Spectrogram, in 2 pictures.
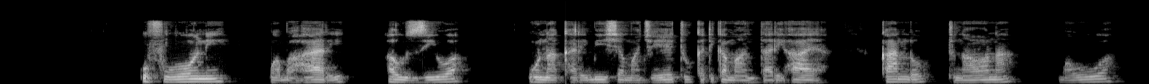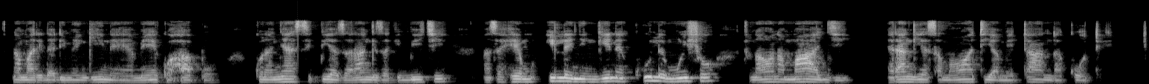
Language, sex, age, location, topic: Swahili, male, 25-35, Mombasa, government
